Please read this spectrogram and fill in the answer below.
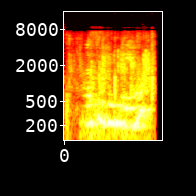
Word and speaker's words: Alfa Romeo: Alfa Romeo.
